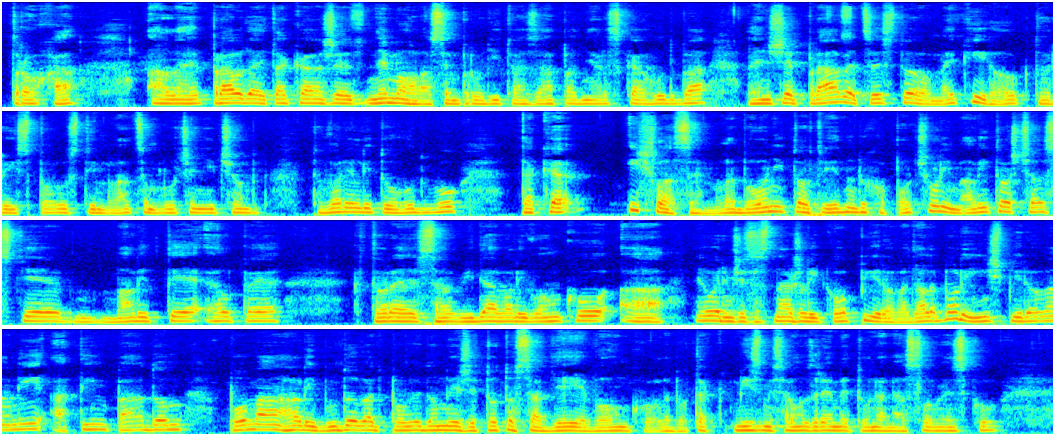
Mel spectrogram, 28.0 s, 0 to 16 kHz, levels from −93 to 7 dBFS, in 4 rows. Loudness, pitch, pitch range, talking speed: -21 LUFS, 140 Hz, 130-150 Hz, 155 wpm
